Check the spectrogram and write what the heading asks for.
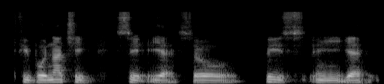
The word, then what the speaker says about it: Fibonacci: you said Fibonacci yeah so it's Fibonacci is is like is Italian anyway so it's a Chan for the CCI at the end Fibonacci see yeah so please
